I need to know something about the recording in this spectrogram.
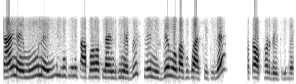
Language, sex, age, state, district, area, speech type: Odia, female, 30-45, Odisha, Kendrapara, urban, conversation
